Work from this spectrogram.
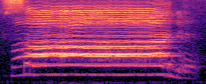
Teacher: জিহ্বার আগা, সামনের নিচের 2 দাঁতের পেট ও আগার সাথে লাগিয়ে শীষ সহ উচ্চারণ করতে হবে।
